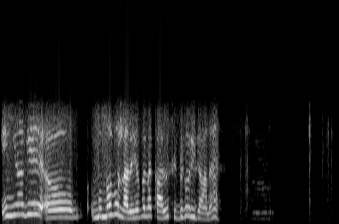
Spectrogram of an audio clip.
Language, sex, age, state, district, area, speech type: Dogri, female, 18-30, Jammu and Kashmir, Samba, rural, conversation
